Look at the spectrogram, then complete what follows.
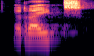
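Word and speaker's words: write: राइट, W silent है।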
